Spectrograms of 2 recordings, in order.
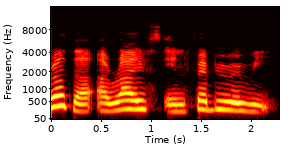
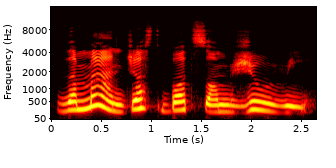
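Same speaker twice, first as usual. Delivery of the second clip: ordinary talk, nothing marked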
